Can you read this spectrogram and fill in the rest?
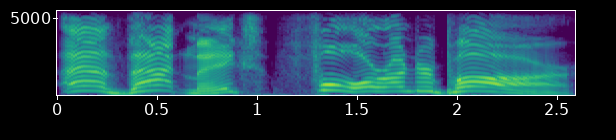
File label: commentator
